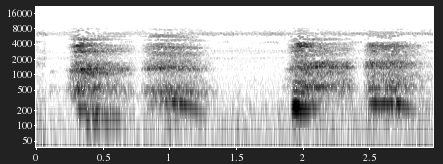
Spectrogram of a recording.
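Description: Gasping breaths of a person being revived by artificial respiration, four raspy, voiced, strained gasps in two pairs with short pauses between them, loud and alone.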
